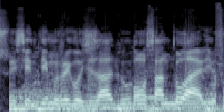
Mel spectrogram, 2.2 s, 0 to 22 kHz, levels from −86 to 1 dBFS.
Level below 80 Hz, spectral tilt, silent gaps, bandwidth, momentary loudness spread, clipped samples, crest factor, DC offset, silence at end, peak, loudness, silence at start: -32 dBFS; -6.5 dB/octave; none; 11 kHz; 2 LU; under 0.1%; 12 dB; under 0.1%; 0 s; -4 dBFS; -16 LUFS; 0 s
